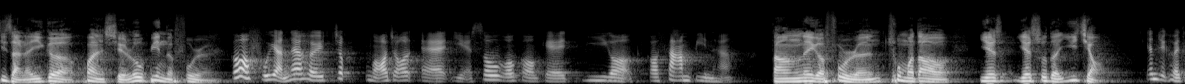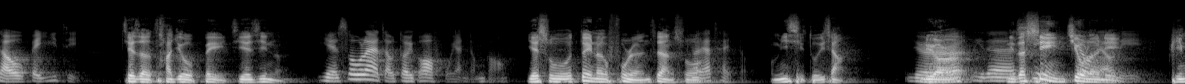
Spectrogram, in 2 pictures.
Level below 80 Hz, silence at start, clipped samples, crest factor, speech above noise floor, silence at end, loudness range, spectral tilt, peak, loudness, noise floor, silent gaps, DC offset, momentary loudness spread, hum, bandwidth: -50 dBFS; 0 s; under 0.1%; 16 dB; 43 dB; 0 s; 8 LU; -7 dB/octave; 0 dBFS; -15 LUFS; -58 dBFS; none; under 0.1%; 14 LU; none; 9.8 kHz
